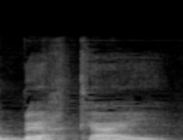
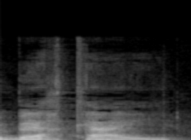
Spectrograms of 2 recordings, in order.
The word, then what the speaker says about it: bercail: Lorsque vous avez la combinaison suivante, AIL ou AI2L, vous allez prononcer le son aïe, aïe, comme dans le mot le travail, le caillou, ou encore le bercail, le bercail.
